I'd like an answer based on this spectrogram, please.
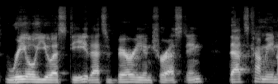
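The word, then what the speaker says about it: RLUSD: the RL USD uh they pronounced it real us that's very interesting that's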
